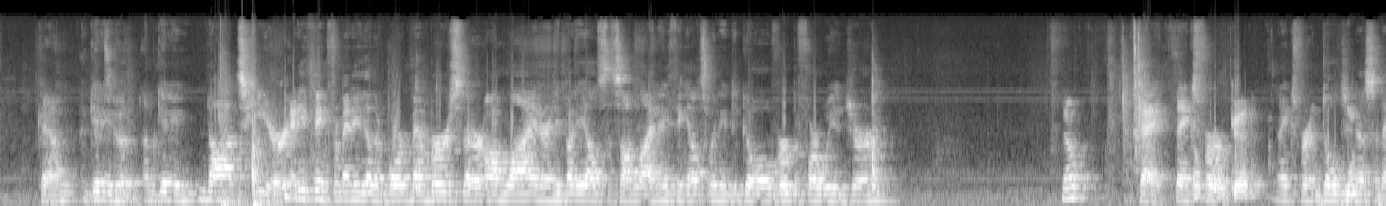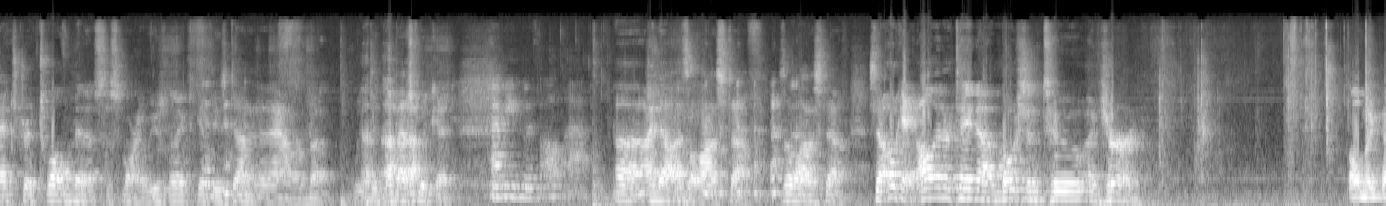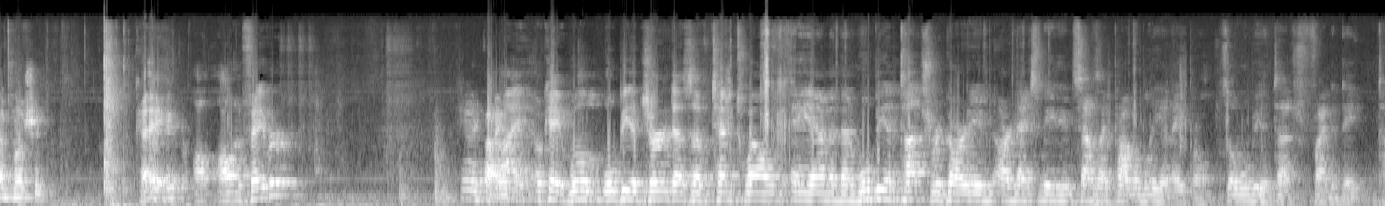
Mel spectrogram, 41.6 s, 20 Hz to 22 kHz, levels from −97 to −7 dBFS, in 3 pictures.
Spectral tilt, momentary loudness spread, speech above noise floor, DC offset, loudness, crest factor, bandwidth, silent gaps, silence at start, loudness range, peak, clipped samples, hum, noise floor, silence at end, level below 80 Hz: -5.5 dB/octave; 13 LU; 26 dB; under 0.1%; -12 LUFS; 12 dB; 15.5 kHz; none; 0.05 s; 6 LU; 0 dBFS; 0.2%; none; -37 dBFS; 0 s; -34 dBFS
